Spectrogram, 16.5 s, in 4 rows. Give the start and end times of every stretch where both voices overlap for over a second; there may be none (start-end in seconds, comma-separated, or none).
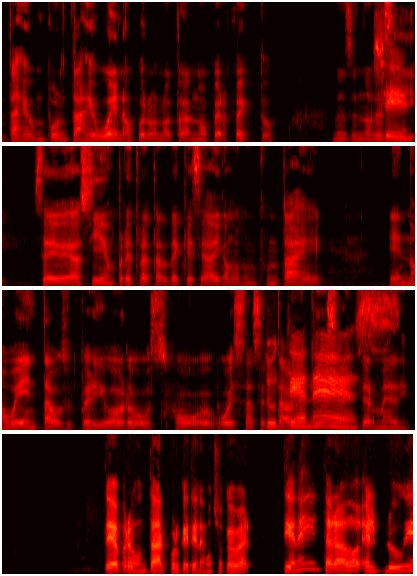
10.9-12.2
